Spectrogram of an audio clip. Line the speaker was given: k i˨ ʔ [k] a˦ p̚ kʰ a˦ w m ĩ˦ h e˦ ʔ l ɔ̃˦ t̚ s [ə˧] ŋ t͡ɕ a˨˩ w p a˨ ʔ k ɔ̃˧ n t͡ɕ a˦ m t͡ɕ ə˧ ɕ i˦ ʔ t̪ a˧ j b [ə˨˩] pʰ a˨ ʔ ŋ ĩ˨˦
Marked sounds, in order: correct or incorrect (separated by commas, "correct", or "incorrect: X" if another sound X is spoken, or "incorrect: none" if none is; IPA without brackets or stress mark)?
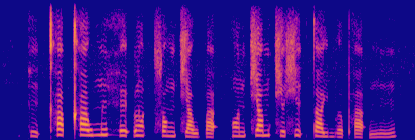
incorrect: kʰ, incorrect: ɔ˧, correct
